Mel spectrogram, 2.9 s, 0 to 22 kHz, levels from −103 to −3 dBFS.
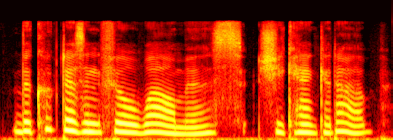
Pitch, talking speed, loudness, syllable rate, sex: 230 Hz, 205 wpm, -18 LUFS, 4.0 syllables/s, female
